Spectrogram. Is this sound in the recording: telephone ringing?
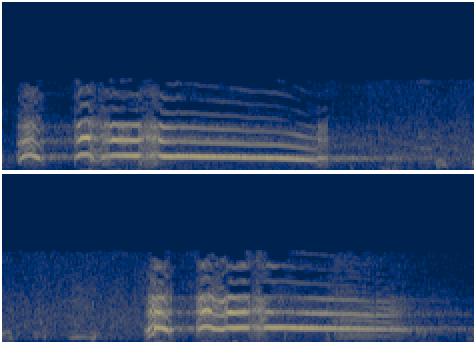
no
